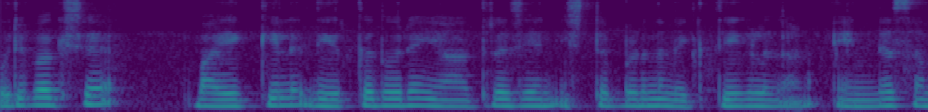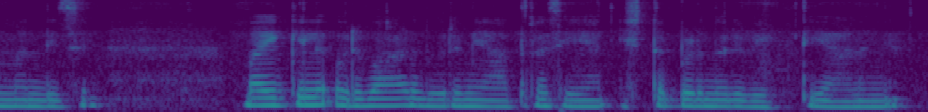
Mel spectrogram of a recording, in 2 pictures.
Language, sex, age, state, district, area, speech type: Malayalam, female, 18-30, Kerala, Thiruvananthapuram, rural, spontaneous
